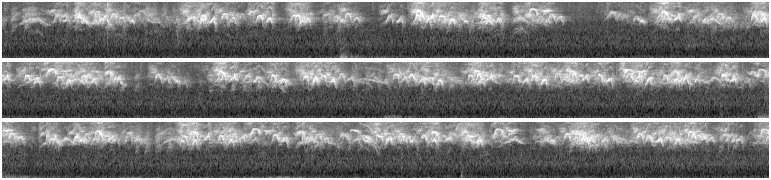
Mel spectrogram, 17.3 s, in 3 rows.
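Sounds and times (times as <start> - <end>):
house sparrows chirping as a flock: 0.0 - 17.2
low thump: 2.5 - 3.0.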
